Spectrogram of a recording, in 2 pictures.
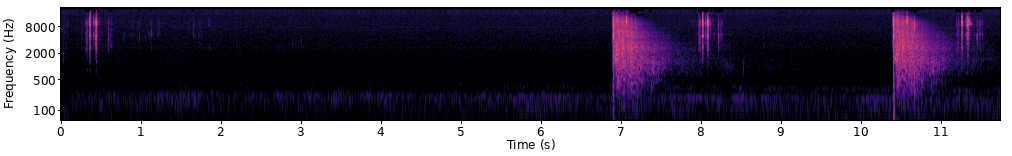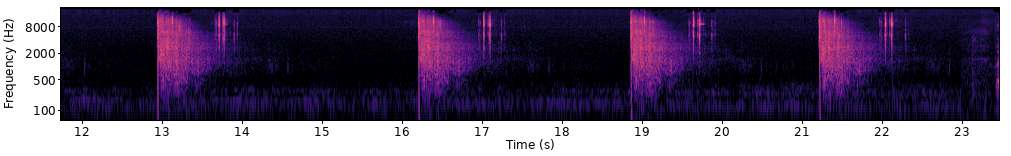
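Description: A Ruger Wrangler .22 revolver fired outdoors in evenly spaced pairs of sharp cracks, about a dozen shots in all, each pair a few seconds apart over a quiet background.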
